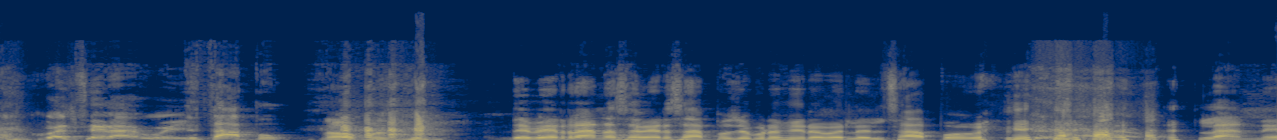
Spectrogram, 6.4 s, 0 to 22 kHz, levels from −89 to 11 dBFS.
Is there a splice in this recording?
no; 0 cuts

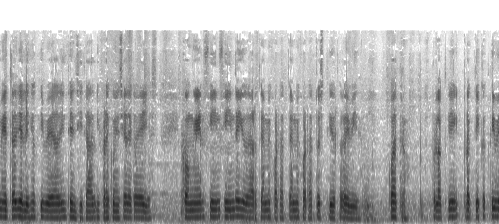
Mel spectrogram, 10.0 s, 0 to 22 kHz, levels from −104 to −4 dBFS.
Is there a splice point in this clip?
yes; 6 cuts; at 1.9 s, 2.6 s, 3.6 s, 4.4 s, 5.7 s, 7.6 s

